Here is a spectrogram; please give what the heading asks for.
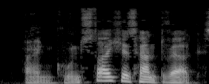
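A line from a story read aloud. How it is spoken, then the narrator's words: Plain, father. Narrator (German): sagte der Vater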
